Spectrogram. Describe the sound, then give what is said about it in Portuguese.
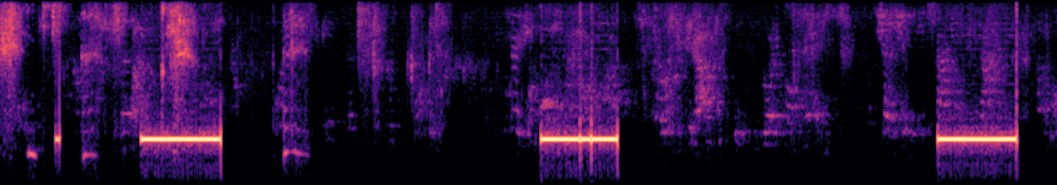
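Three long, steady mid-pitched beeps of a phone line tone after a dropped call, evenly spaced, with a person talking in the gaps between them. “A gente estava conversando, mas a chamada caiu.”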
